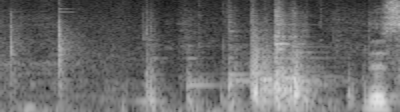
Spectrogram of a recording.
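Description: A few short knocks and clinks of metal aerosol spray cans being moved on a cabinet shelf as one is picked out.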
